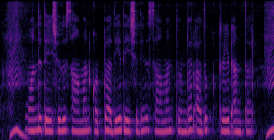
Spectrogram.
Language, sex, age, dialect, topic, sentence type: Kannada, female, 18-24, Northeastern, banking, statement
